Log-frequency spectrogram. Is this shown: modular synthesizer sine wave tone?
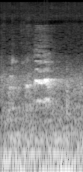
no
